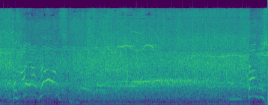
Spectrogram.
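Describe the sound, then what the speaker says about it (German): Audience applause at a live comedy-magic stage show, steady clapping filling the room for several seconds, with a performer's voice speaking over it. "Das ist euer Applaus."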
